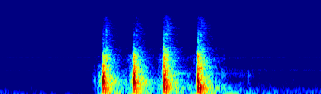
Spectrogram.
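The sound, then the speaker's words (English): Someone knocks on a house door four times in a quick, even rhythm. The knocks are firm and hollow, and the door is otherwise quiet. “open up now. It's Kane. I know you're there.”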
